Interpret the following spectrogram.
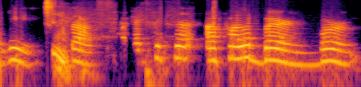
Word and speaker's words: Bern: Bern. Isso, a pronúncia soa mais ou menos assim mesmo, tá? Soa igual essa palavra aqui, ô Caio. Soa igual burn, né?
